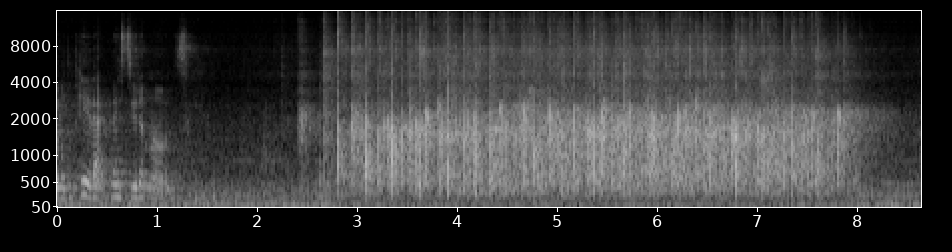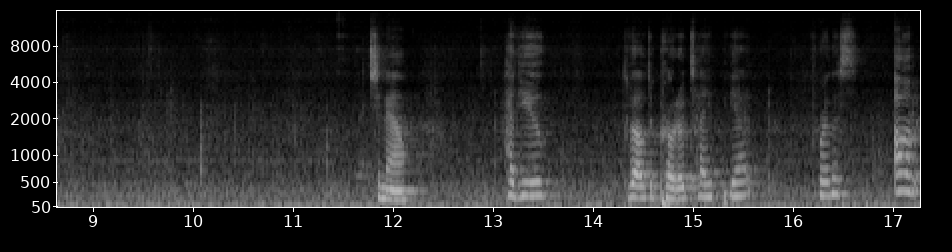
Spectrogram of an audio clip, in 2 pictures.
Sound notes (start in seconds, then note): 2.4 applause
